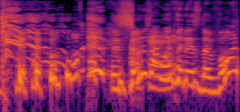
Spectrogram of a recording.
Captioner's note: laughs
